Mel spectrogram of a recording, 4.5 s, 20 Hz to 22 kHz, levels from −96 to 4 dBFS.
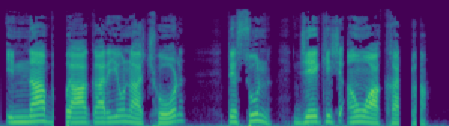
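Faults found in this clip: Digital broadcast dropout at 0.53–0.71 s in speech. Audio fades out over about 8 ms, silent for about 128 ms. Receiver muting after lost or checksum-failed frames; gap size fits roughly three frames. Content in the gap is gone.

Second digital broadcast dropout at 3.98–4.30 s, just after "जे किश". Two short holes spread over about 299 ms, longest 128 ms, about 171 ms missing in total. Same 8 ms mute fade. Intermittent frame loss at the receiver.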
